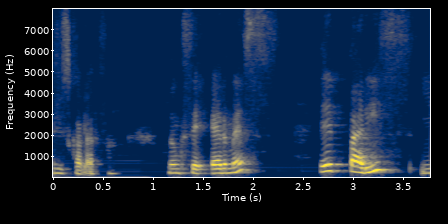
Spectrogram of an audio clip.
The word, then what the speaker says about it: Hermès: un temps réel seul on va toujours le prononcer jusqu'à la fin donc c'est hermès et parisse il y aura toujours en espagnol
